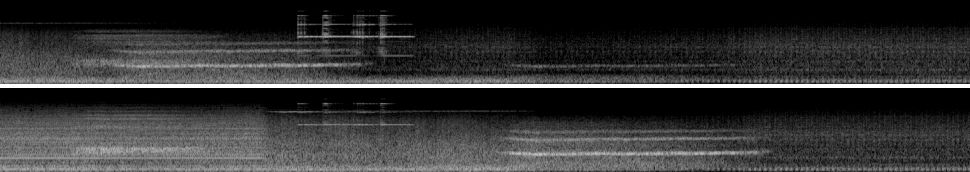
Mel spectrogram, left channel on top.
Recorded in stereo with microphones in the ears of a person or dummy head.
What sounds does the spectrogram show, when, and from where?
0.7 s breathing: 45° right (ahead or behind)
3.0 s a bicycle bell: 35° left (ahead or behind)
